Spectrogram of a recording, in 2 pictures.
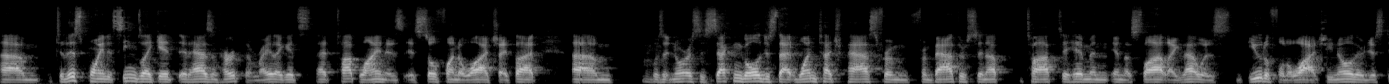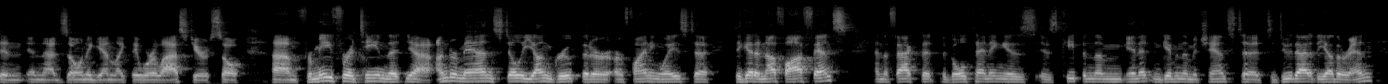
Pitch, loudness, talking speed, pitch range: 125 Hz, -24 LUFS, 255 wpm, 115-135 Hz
